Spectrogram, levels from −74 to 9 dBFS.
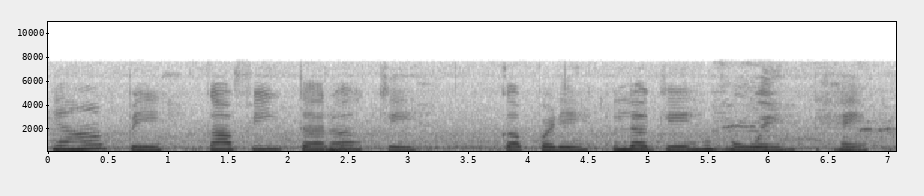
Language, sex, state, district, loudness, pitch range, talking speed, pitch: Hindi, female, Madhya Pradesh, Dhar, -15 LUFS, 255-310 Hz, 75 wpm, 280 Hz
